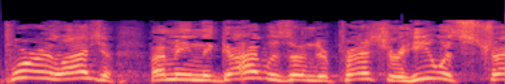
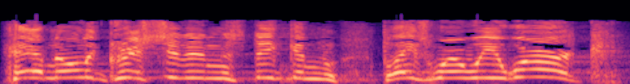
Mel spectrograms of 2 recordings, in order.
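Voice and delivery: lone-believer whine; 8 semitones higher than usual. Retold or imitated.

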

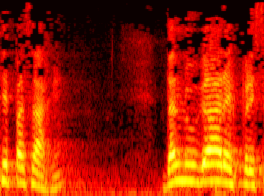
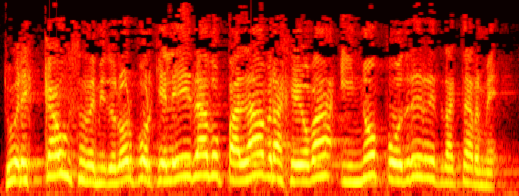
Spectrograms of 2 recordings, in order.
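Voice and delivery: anguished blame; 5 semitones higher, 8 dB louder than usual. Acted. Father blames daughter, loud.

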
